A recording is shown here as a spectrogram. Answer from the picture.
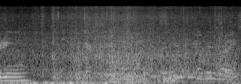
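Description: Small waves washing up on a sandy shore, a steady rush of surf, with voices in the background.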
